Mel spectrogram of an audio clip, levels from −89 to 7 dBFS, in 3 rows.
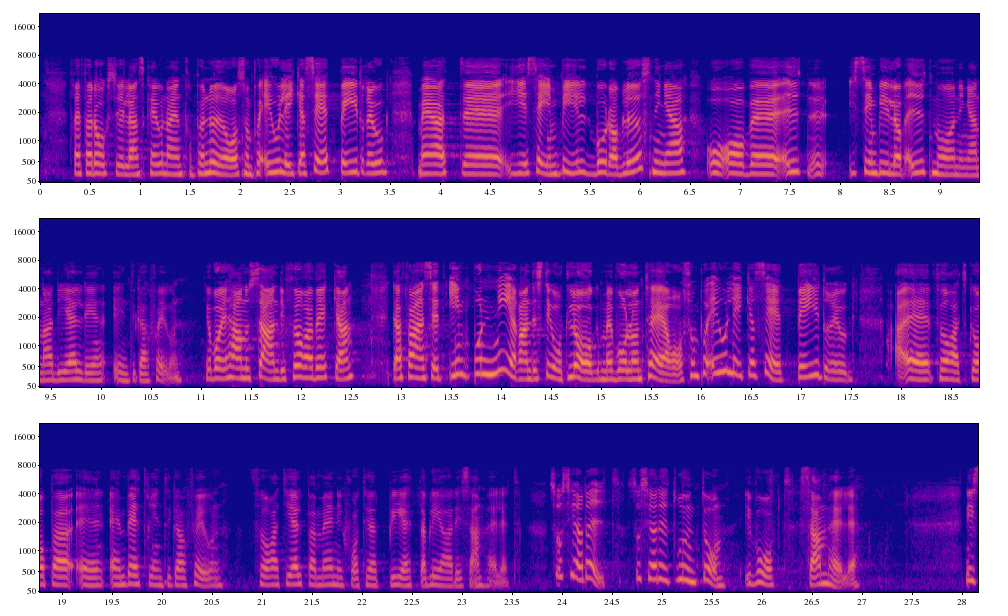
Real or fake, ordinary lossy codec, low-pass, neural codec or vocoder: real; none; none; none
